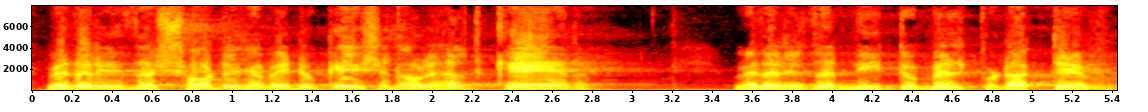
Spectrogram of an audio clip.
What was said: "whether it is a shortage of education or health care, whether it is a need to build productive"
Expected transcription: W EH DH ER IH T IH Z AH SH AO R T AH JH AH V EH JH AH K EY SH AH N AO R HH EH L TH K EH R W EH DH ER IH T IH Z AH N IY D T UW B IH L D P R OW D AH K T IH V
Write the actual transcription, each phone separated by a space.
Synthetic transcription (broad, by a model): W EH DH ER IH T IH Z AH SH AO R T AH JH AH V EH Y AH K EY SH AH N AO R HH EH L T K EH R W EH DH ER IH T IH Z AH N IY D T UW B IH L D P R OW D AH K T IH V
